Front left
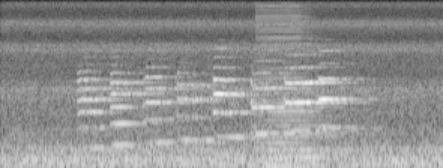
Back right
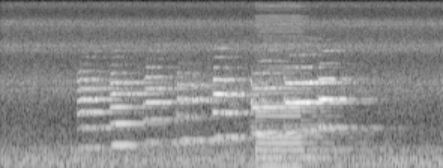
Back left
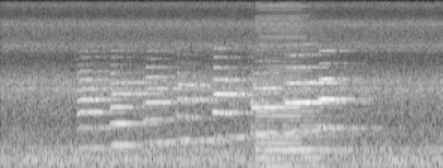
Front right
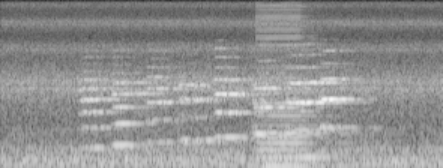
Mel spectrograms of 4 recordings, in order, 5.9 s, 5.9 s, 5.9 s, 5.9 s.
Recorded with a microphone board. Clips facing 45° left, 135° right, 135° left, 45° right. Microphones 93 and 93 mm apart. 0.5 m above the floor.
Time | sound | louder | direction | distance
1.0 | a trumpet | even, back left 2 dB | 135° left | 6 m
3.4 | a buzzer | back right 1 dB, back left 4 dB | straight behind | 6 m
